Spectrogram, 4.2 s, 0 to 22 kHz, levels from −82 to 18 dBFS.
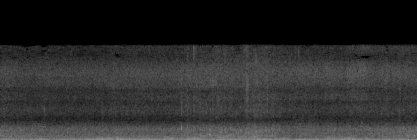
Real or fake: real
